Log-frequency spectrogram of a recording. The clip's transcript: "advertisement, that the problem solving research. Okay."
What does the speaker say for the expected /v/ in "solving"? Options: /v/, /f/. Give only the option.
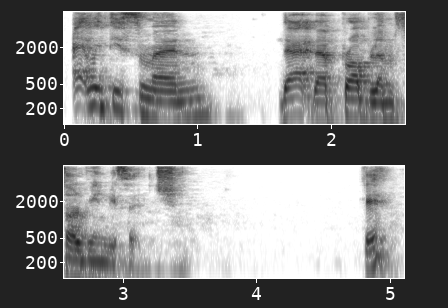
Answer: /v/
